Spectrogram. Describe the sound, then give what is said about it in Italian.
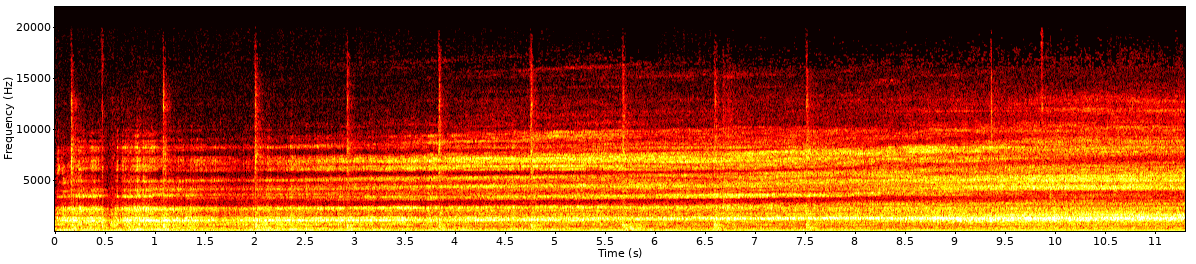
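An espresso machine, its steam button switched on to froth milk for a cappuccino, heats up with a steady mechanical hum and hiss, broken by faint periodic clicks roughly every half second that signal the steamer is ready, with no voices. “Versata la nostra quantità di latte, ovviamente dopo aver acceso la macchinetta, dobbiamo attivare il tasto del vapore e prestiamo molta molta attenzione ai rumori che si sentiranno dalla macchinetta.”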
